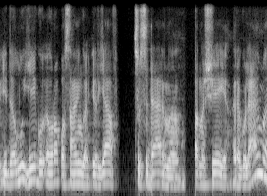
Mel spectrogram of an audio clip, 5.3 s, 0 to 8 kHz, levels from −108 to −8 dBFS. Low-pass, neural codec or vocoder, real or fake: 7.2 kHz; none; real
